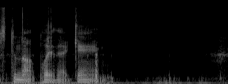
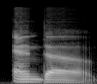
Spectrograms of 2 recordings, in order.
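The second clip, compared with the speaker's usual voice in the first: normal talking voice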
